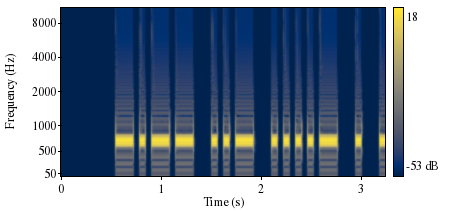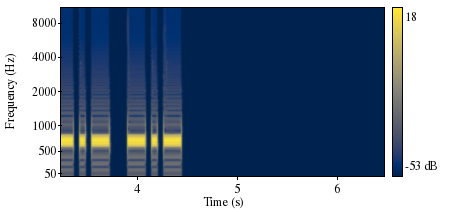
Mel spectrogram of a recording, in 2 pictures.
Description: Morse code, heard as a keyed tone, about 20 wpm, 700 Hz. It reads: YU4EKK
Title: DXCC-100 Call Signs - 6 Characters - 20wpm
